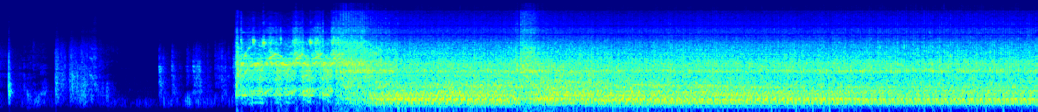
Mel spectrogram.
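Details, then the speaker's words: Old car at idle before repair: loud, raspy exhaust with a sharp, hissy edge from a leak in the tailpipe, which was then patched with heat-sealing tape and a clamp. "that's the sound it makes one thing to have some glass packs or something another thing to just have a nasty sound and mufflers"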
